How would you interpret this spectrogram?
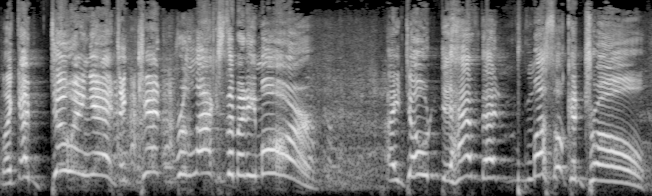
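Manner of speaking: high-pitched, worked-up yelling; exasperated. Acted. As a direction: protest at a high pitch, drawing out the words. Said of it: "it fucking makes me so mad".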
